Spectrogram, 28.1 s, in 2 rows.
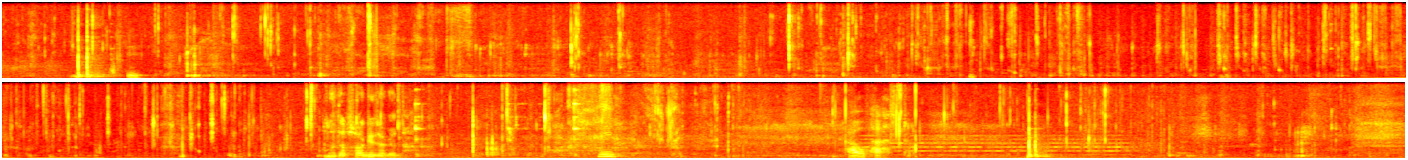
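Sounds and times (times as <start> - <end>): chewing and biting fruit: 0.0 - 28.0.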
